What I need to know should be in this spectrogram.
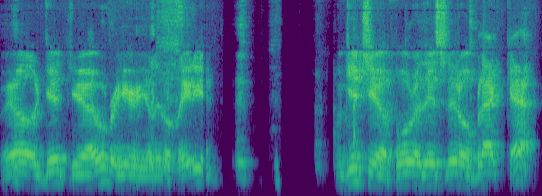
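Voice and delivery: friendly drawled western cowboy. Acted. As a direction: play a cowboy pouring a drink at the campfire. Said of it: "when he does his voices".

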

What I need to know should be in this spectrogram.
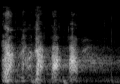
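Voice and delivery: loud mock chomping noises; biting noise. Preacher imitating grumpy person biting everybody, mock snapping noises.

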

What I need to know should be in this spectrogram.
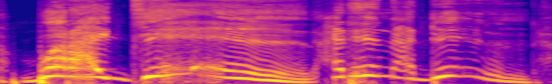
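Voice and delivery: slow, high, drawn-out "didn't"; comic high-pitched protest; protesting denial. Retold or imitated. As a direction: plead innocence, stretching each denial. Denying he planned to ask.

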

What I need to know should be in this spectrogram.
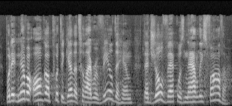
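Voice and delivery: ordinary delivery

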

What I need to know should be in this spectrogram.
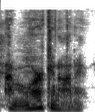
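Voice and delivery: low, soft, evasive reply; retold as a quiet, stalling admission; hesitant bluff. New model asked who his agent is, hesitant bluff.

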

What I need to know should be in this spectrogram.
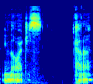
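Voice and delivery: whispered confession, half to herself; hushed aside. Real, not acted. Guest admitting a slip to the host, whispered. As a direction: drop to a whisper to let the secret slip.

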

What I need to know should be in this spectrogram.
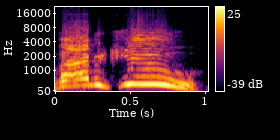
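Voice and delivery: high, loud holler; shouted. Acted. Shouting out the barbecue topic for the break, hollered high. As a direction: belt it out high and drawn out.

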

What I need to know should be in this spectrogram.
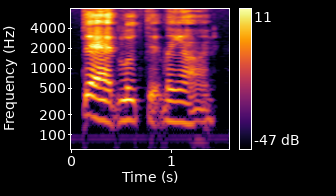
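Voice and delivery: plain reading voice

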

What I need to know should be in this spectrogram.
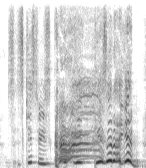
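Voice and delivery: high-pitched mock bewilderment, breaking into laughter; baffled mum. Mum asks son to repeat the lyric, high and baffled.

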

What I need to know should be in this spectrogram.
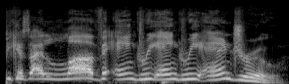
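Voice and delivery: a hammed-up gushing woman; mock gushing fan. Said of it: "And she says".

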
